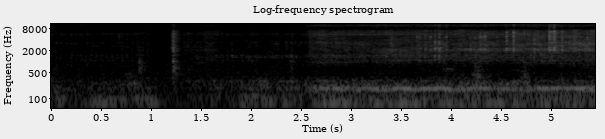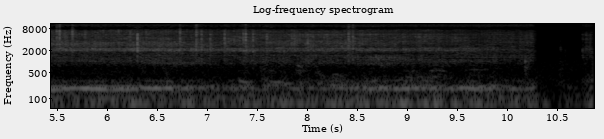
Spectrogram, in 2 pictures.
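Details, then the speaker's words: Bachmann Spectrum 44-tonner locomotive, dual motors, converted from DC to DCC with TCS MC4 decoder, on test track: small motors hum with steady low whir and light gear chatter, running evenly; normal running. "so show how she's running which is pretty good"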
